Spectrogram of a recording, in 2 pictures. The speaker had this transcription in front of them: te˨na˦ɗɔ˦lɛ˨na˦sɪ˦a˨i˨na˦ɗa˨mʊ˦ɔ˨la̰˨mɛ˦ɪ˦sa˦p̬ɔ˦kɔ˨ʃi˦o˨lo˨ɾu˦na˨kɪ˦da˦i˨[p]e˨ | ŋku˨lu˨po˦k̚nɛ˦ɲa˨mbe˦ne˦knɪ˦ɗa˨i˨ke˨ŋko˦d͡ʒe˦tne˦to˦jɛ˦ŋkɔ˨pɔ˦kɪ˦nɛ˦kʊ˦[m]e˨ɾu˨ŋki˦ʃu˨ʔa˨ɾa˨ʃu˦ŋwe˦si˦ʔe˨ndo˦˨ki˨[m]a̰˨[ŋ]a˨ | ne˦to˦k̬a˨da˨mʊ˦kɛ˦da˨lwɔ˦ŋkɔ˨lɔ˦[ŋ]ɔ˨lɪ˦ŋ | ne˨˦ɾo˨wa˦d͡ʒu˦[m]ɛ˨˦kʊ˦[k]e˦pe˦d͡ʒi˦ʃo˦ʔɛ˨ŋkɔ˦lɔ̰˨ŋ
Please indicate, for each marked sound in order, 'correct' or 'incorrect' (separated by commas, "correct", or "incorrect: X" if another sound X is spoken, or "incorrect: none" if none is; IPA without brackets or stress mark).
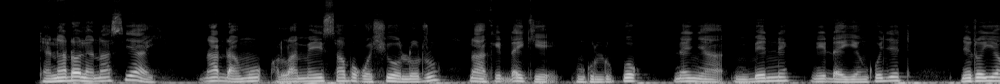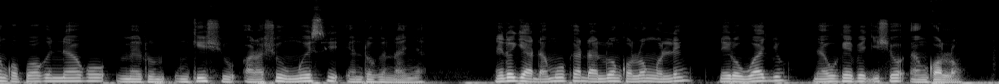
incorrect: k, correct, incorrect: n, incorrect: ɲ, correct, incorrect: n, correct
